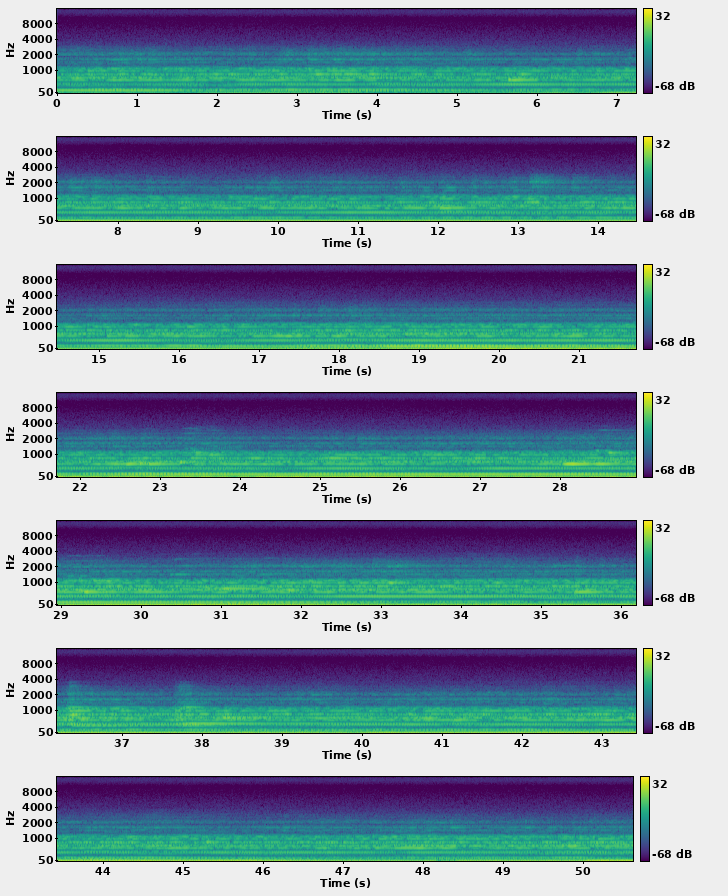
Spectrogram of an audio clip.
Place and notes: Panevėžys, Lithuania, under the bridge, railings
Geophone on some railings under the bridge. Drone is the tone!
